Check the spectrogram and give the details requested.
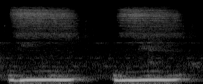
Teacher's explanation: The the zal has a buzzing sound.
